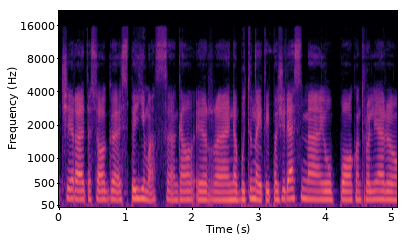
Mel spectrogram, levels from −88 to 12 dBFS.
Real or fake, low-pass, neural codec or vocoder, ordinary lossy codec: real; 14.4 kHz; none; Opus, 24 kbps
